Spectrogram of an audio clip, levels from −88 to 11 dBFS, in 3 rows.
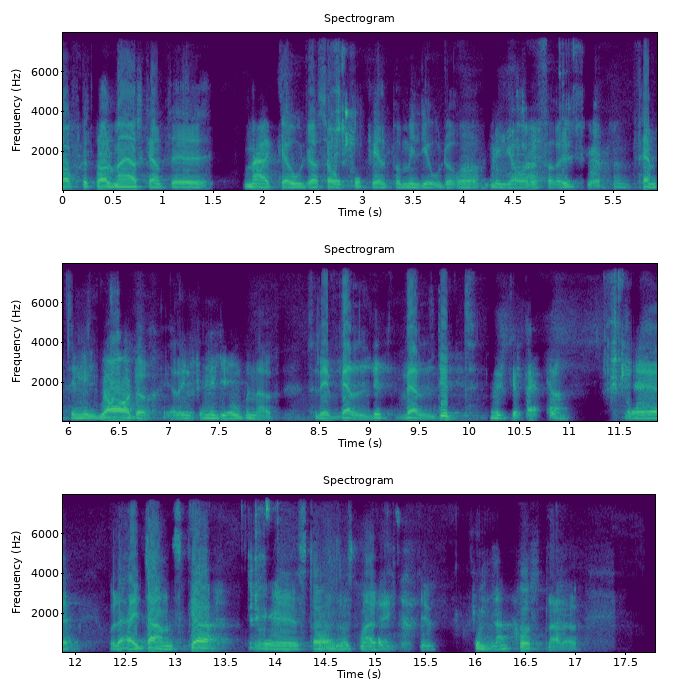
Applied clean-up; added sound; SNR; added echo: neural mask model Resemble Enhance denoiser.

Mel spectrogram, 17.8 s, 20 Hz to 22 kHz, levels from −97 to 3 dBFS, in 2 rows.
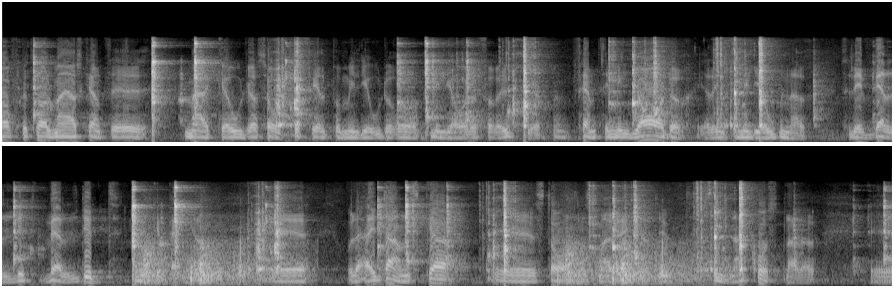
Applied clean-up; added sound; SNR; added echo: none; Fireworks + Dishes, pots, and pans; -4 dB; none.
